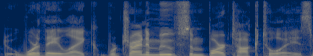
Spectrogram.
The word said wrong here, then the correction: Batroc: Well, first off, I hate to correct a pronunciation, but it is Batroc. – I'm sorry. – I think this might give you a clue as to who wanted him in the book. – It's pronounced Batroc, but you might know it as Batcore.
